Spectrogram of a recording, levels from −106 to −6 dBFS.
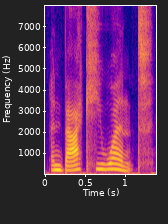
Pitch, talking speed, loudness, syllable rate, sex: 225 Hz, 170 wpm, -18 LUFS, 3.2 syllables/s, female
